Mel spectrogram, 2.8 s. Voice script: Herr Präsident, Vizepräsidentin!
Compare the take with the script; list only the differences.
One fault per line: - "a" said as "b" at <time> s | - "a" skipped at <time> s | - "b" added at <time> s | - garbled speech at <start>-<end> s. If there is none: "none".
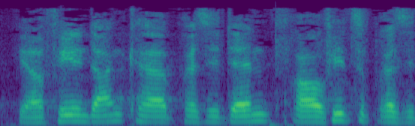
- "Frau" added at 1.8 s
